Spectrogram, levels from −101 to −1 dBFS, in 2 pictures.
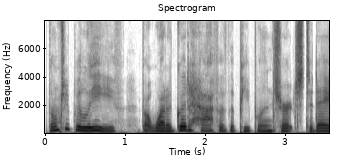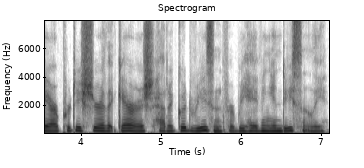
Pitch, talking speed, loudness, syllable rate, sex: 195 Hz, 230 wpm, -18 LUFS, 5.7 syllables/s, female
